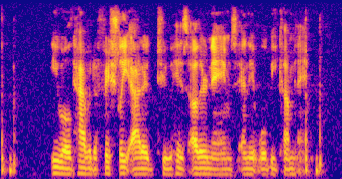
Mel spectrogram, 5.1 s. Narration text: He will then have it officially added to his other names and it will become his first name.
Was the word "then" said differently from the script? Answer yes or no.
yes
